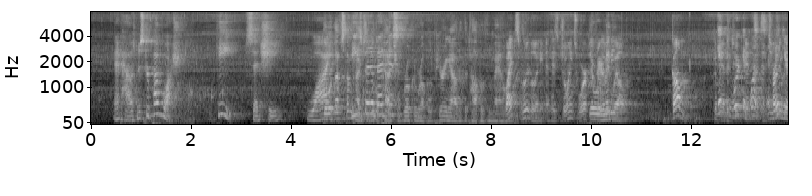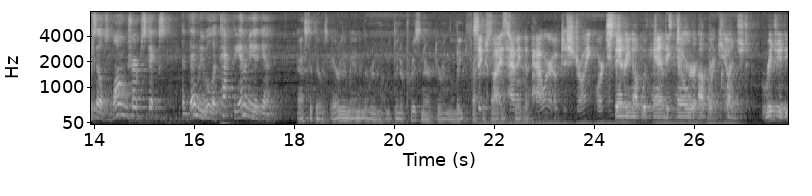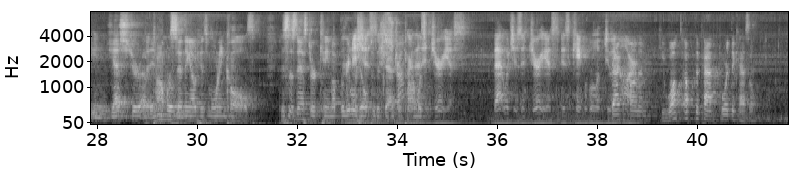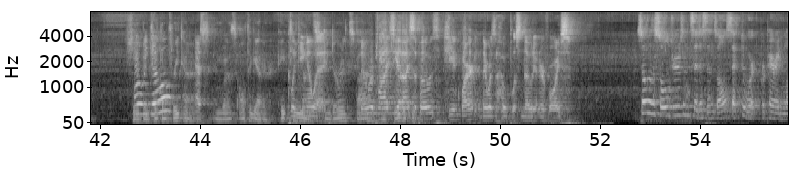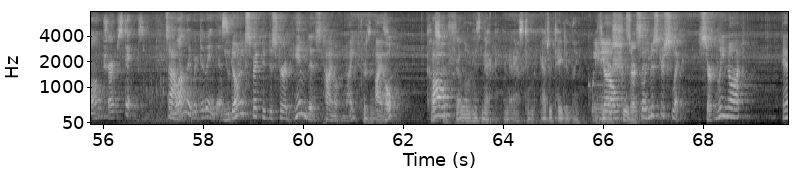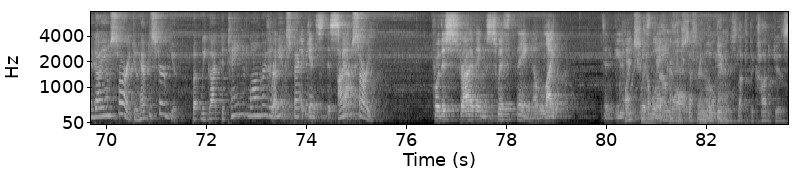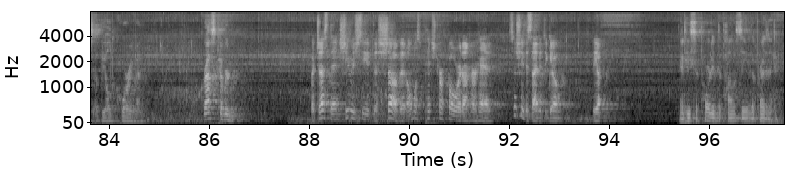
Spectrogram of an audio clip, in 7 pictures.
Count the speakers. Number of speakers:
8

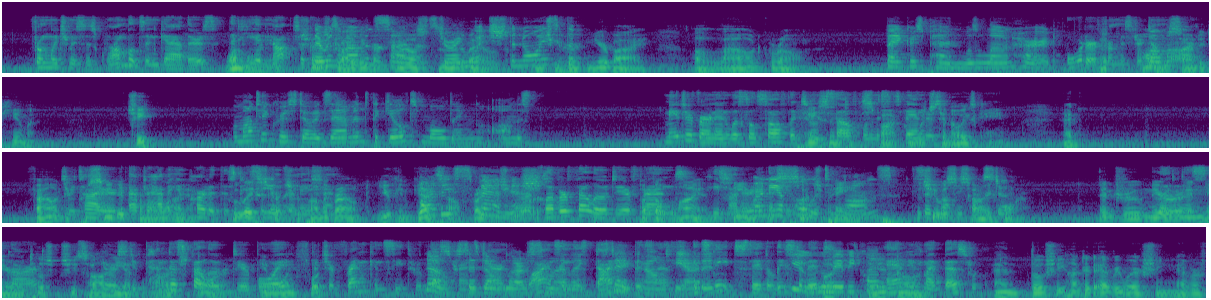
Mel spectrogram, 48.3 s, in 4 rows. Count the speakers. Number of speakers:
3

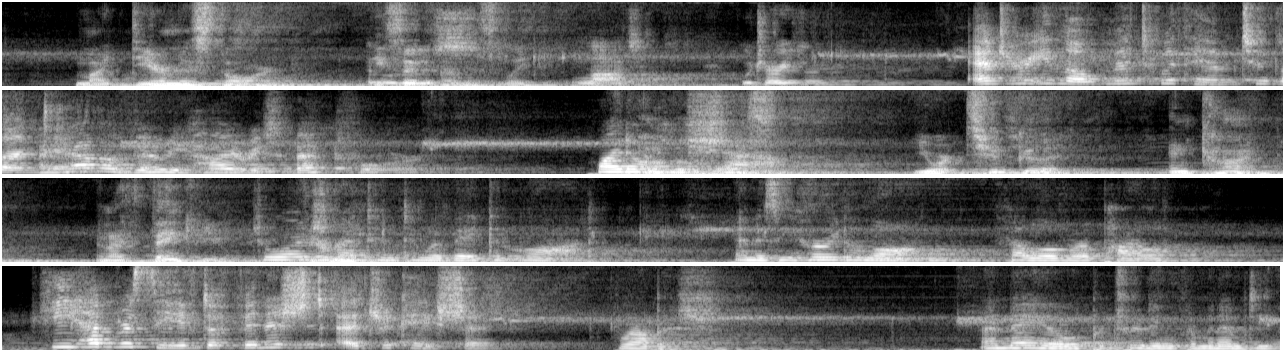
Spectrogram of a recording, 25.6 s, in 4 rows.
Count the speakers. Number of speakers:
5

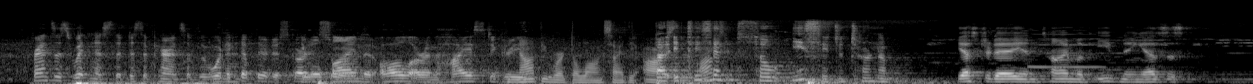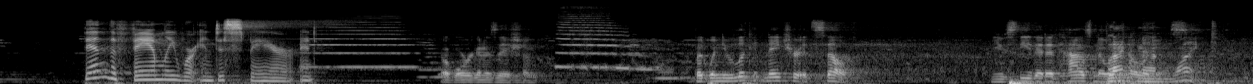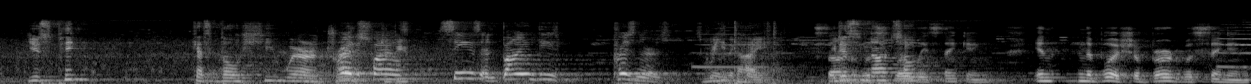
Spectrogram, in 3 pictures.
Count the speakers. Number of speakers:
7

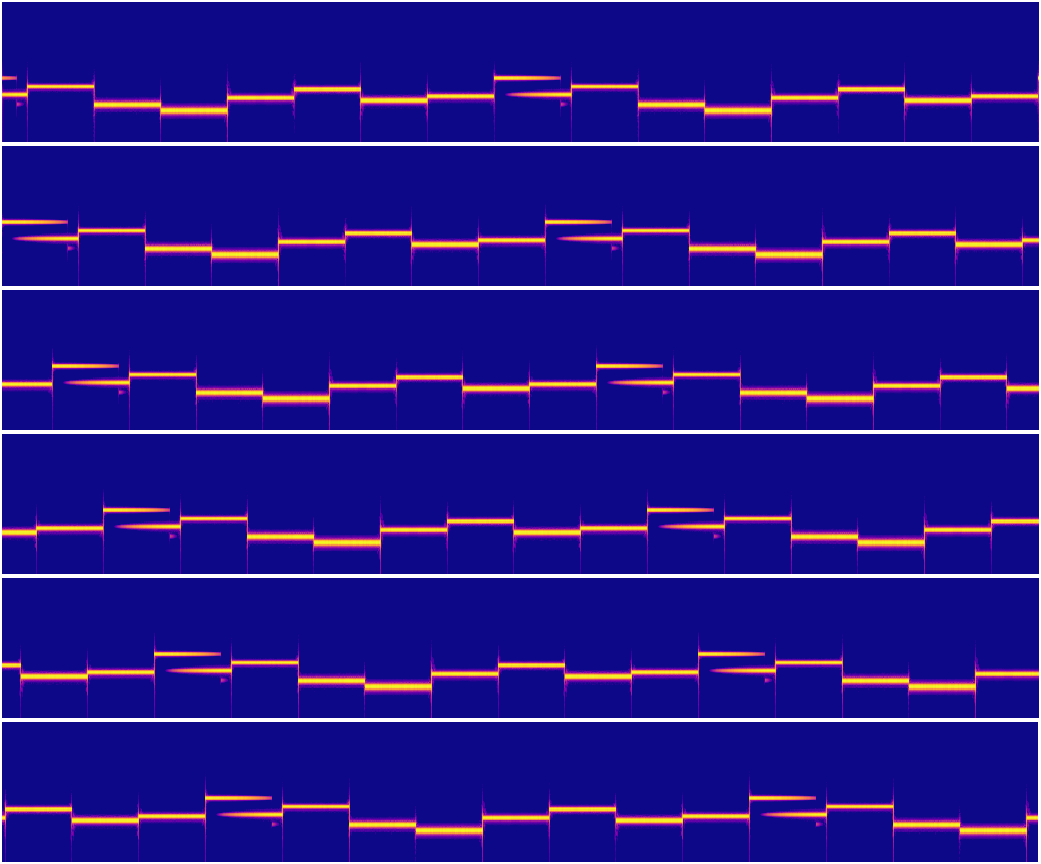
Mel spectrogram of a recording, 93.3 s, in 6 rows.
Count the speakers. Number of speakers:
0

